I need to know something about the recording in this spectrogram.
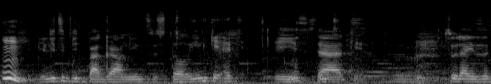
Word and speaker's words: Stuhrling: Pronounce that. Sorry. S-T-U-R... I won't embarrass myself. Stuhrling.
